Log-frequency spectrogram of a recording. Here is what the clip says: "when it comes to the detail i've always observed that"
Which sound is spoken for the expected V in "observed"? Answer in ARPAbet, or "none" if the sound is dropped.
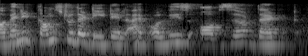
V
